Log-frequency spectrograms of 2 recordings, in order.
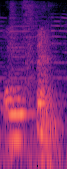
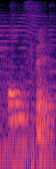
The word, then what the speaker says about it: often: Ou então often. Often, que significa frequentemente. Perceberam na hora da minha pronúncia? Eu não li often, eu falei often, como se o texto fosse mudo na hora da pronúncia, tá?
